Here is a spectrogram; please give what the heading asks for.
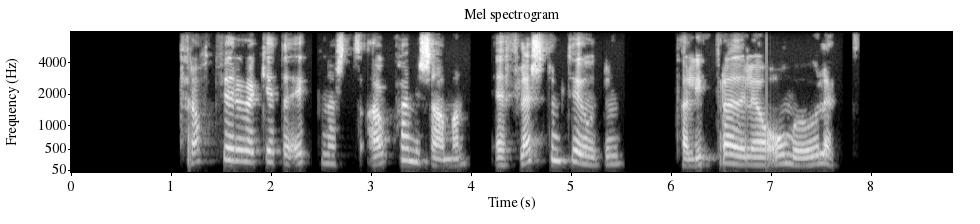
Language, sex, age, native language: Icelandic, female, 50-59, Icelandic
